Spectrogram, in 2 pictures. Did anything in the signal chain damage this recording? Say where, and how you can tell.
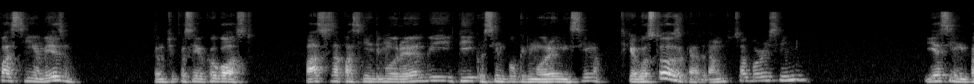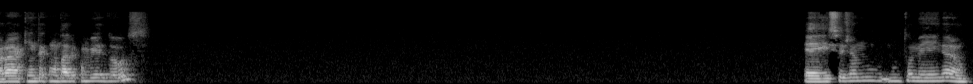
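No, nothing in the signal chain audibly damaged this speech recording. No stage, from capture through to playback, leaves a mark that can be heard here.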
